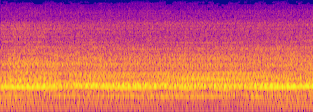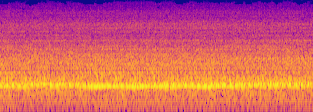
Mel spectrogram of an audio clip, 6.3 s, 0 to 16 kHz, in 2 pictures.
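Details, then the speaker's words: 2015 Toyota Sienna AWD 3.5 held at 2500 rpm to check for an exhaust leak between the bung and the new bank 2 sensor 2 downstream O2 sensor, whose threads were chased. Steady hum with no ticking or puffing, so no exhaust leak. "shut it off now. If there's no exhaust leaks, so we're all good."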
